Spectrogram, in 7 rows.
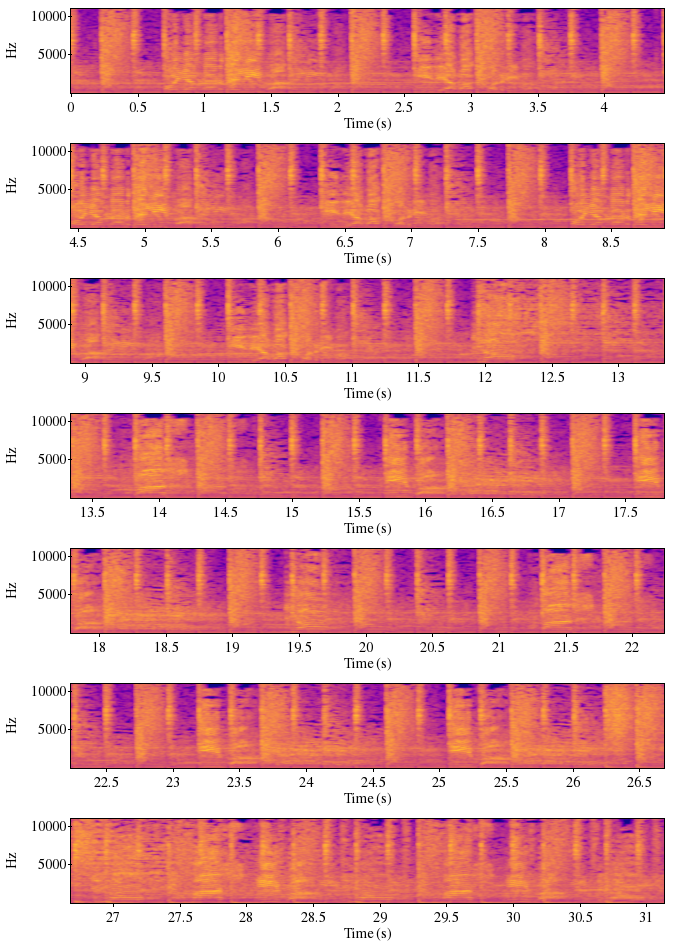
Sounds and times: Music: 0.0s - 31.1s
Speech: 0.7s - 1.8s, 2.6s - 3.6s, 4.5s - 5.6s, 6.4s - 7.2s, 8.2s - 9.4s, 10.1s - 11.0s, 11.9s - 12.3s, 13.8s - 14.3s, 19.4s - 19.8s, 21.3s - 22.0s.

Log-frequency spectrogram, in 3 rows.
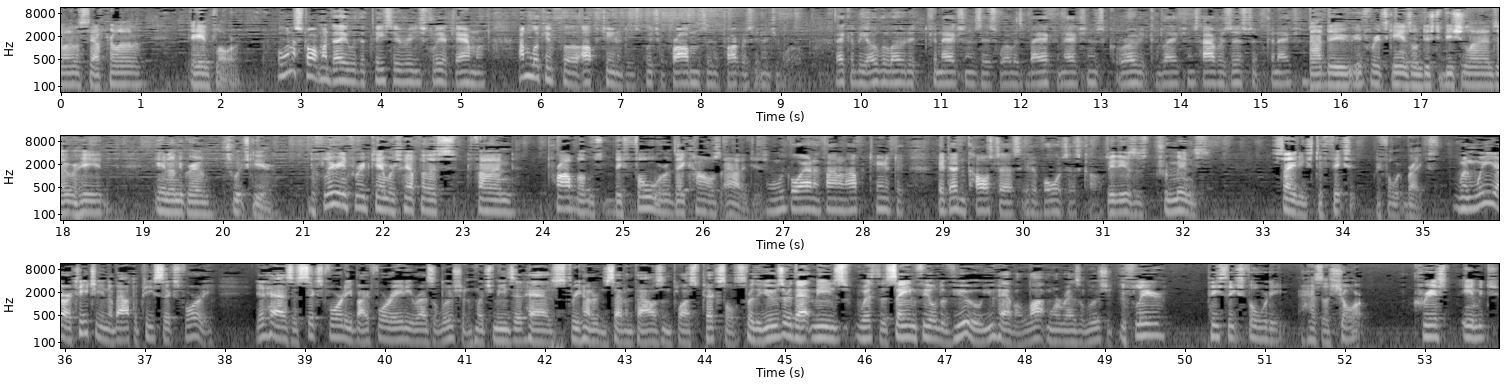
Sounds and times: Speech: 0.0s - 32.5s, 33.1s - 53.9s
Music: 0.0s - 47.8s.

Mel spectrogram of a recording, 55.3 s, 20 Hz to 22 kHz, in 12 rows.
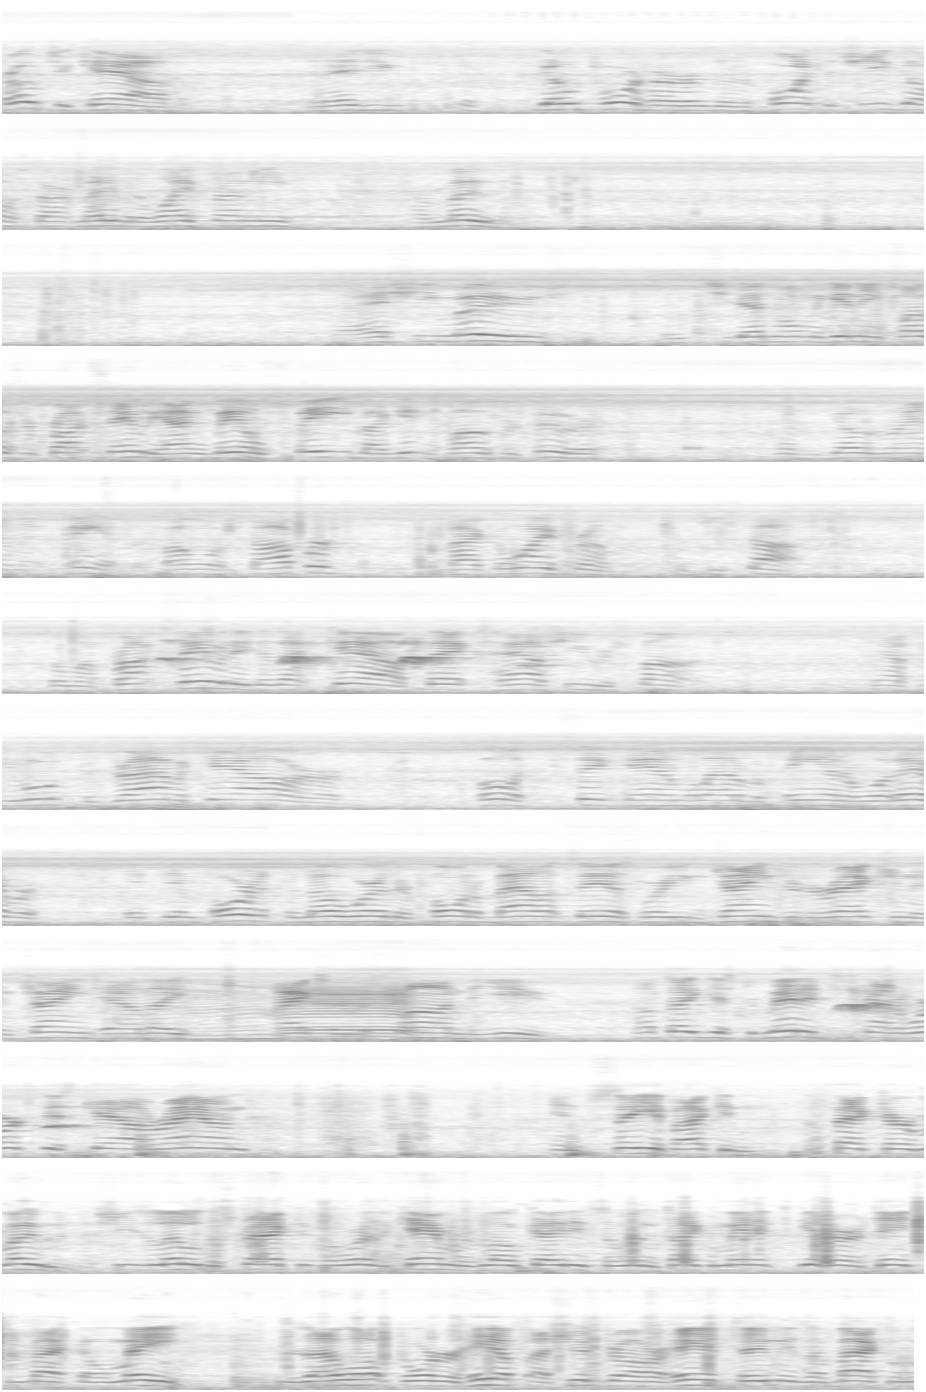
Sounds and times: Speech: 0.0s - 1.0s, 1.6s - 2.1s, 2.7s - 7.3s, 11.0s - 16.9s, 17.8s - 22.5s, 23.4s - 26.6s, 27.4s - 29.4s, 30.1s - 42.8s, 44.3s - 55.2s.

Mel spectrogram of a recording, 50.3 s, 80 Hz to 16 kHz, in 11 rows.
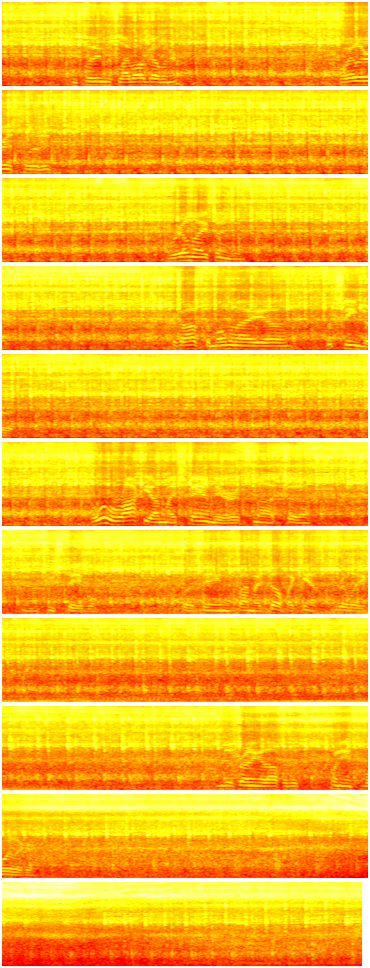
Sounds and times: Engine: 0.0s - 50.2s
Speech: 0.8s - 2.3s, 4.2s - 5.2s, 11.2s - 12.3s, 15.8s - 18.5s, 24.0s - 26.8s, 27.6s - 28.8s, 29.6s - 32.1s, 39.3s - 41.6s.

